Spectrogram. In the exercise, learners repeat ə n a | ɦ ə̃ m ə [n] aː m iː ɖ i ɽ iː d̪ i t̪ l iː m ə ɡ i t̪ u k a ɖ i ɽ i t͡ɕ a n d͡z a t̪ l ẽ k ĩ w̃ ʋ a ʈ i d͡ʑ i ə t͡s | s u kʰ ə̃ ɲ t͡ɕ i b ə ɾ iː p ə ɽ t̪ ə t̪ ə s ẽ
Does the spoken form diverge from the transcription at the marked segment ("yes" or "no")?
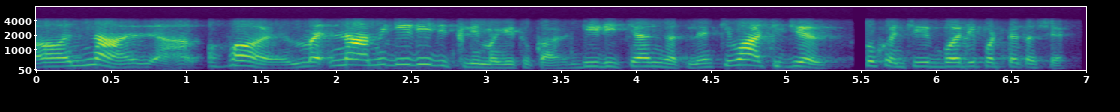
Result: no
